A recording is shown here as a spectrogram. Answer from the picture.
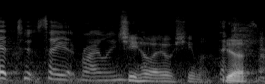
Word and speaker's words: Chiho Aoshima: I can't pronounce that. Chiho. I'm sorry. Say it, Riley. Chiho Aoshima.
